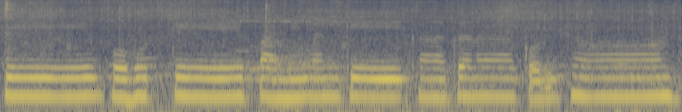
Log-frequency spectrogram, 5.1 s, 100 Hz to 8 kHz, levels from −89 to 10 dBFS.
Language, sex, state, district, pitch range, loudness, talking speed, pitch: Odia, male, Odisha, Sambalpur, 185-195 Hz, -15 LUFS, 80 wpm, 190 Hz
